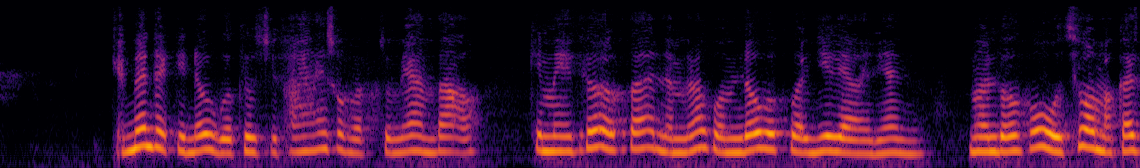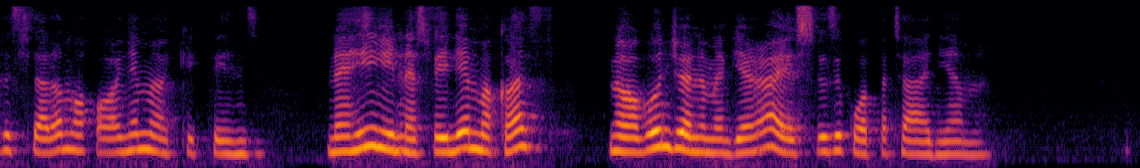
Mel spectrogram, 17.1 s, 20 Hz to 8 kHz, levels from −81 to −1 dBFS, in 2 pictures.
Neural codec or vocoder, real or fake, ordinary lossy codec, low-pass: codec, 16 kHz in and 24 kHz out, 0.6 kbps, FocalCodec, streaming, 4096 codes; fake; MP3, 64 kbps; 7.2 kHz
